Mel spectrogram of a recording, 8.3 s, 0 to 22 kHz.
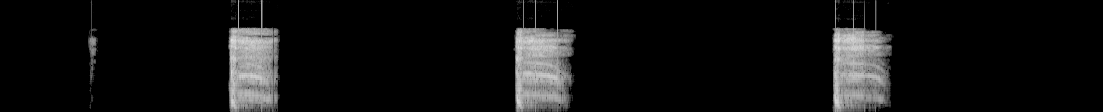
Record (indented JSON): {
  "three_cough_length": "8.3 s",
  "three_cough_amplitude": 32768,
  "three_cough_signal_mean_std_ratio": 0.24,
  "survey_phase": "beta (2021-08-13 to 2022-03-07)",
  "age": "18-44",
  "gender": "Female",
  "wearing_mask": "No",
  "symptom_none": true,
  "smoker_status": "Ex-smoker",
  "respiratory_condition_asthma": false,
  "respiratory_condition_other": false,
  "recruitment_source": "REACT",
  "submission_delay": "1 day",
  "covid_test_result": "Negative",
  "covid_test_method": "RT-qPCR",
  "influenza_a_test_result": "Negative",
  "influenza_b_test_result": "Negative"
}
